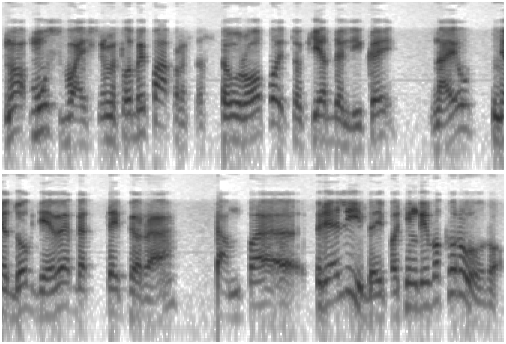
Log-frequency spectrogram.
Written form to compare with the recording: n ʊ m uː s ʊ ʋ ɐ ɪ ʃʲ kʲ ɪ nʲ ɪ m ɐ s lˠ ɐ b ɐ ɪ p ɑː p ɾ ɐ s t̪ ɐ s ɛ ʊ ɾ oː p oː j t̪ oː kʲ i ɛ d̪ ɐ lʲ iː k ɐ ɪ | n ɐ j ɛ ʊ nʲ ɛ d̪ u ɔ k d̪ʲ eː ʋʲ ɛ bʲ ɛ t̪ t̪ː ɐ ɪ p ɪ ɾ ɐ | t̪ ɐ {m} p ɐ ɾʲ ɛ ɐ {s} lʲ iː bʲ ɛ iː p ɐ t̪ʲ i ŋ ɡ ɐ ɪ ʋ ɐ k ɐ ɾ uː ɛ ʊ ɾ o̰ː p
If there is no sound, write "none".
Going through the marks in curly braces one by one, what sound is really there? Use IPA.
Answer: m, none

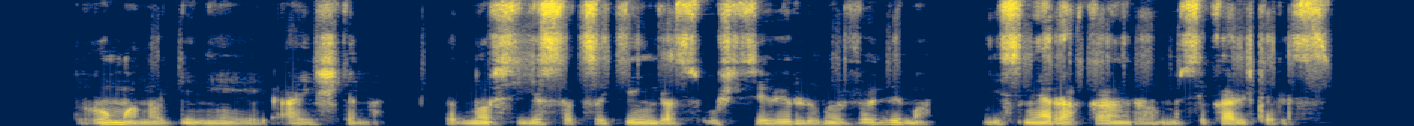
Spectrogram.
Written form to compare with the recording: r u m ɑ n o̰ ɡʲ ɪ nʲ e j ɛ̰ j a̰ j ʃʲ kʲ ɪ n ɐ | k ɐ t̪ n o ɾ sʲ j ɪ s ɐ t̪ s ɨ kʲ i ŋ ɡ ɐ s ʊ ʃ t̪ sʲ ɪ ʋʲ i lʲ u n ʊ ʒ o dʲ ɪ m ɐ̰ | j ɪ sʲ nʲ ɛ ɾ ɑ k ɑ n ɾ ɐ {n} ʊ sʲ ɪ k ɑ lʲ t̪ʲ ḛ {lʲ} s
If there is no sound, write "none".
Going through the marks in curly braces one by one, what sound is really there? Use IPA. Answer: m, lʲ

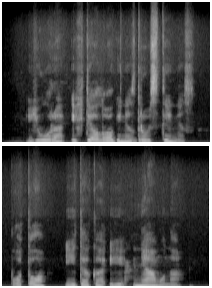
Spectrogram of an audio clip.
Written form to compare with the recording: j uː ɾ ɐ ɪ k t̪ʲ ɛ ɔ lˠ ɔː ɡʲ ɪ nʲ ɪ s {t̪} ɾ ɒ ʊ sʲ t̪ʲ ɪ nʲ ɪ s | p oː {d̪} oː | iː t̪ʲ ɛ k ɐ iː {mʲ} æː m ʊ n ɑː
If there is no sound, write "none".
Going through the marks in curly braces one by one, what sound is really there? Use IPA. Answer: d̪, t̪, nʲ

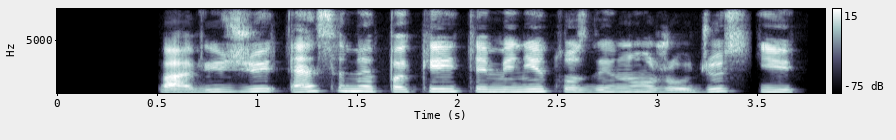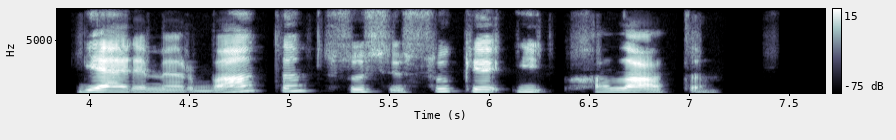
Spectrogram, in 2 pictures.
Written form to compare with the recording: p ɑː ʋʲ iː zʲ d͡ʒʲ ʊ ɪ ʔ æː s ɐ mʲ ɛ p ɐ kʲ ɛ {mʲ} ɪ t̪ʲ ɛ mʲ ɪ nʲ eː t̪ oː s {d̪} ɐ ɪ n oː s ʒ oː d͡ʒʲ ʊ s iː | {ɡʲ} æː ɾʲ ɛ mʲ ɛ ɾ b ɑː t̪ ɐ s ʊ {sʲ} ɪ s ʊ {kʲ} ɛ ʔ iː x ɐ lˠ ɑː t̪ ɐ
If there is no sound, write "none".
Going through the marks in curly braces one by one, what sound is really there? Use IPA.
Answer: none, d̪, ɡʲ, sʲ, kʲ

